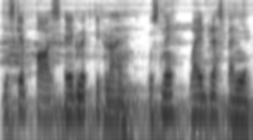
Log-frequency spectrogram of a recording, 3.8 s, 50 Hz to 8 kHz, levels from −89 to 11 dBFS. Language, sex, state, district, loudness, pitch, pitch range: Hindi, male, Uttar Pradesh, Saharanpur, -16 LUFS, 120 Hz, 105-125 Hz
